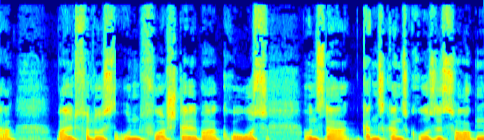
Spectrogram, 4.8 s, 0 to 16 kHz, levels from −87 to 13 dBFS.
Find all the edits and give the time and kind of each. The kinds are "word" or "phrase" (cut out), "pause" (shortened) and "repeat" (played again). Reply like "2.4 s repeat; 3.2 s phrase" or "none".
1.1 s word; 3.2 s word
